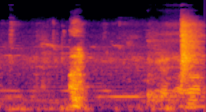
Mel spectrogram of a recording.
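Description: A dog barking twice in short sharp barks, the second louder and near the end.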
